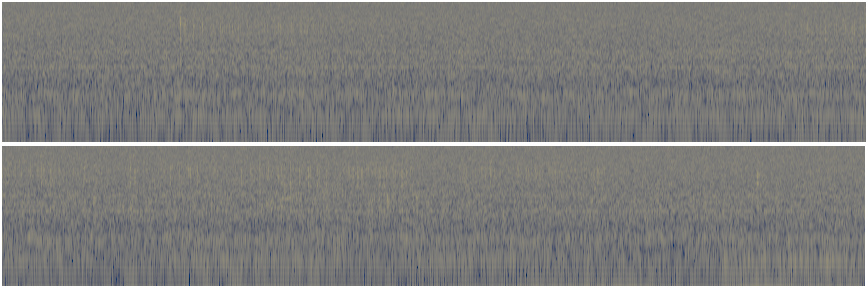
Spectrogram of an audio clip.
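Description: Steady low background hum with a faint even hiss, unchanging throughout, with no distinct events.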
